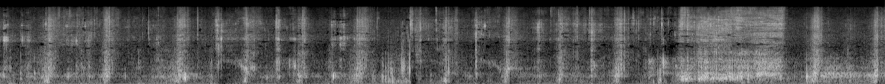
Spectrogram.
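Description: Close-miked crunching and crackling of passion fruit seeds being chewed, a fast run of sharp cracks. About seven seconds in there is a denser, louder burst of crackling lasting about a second.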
